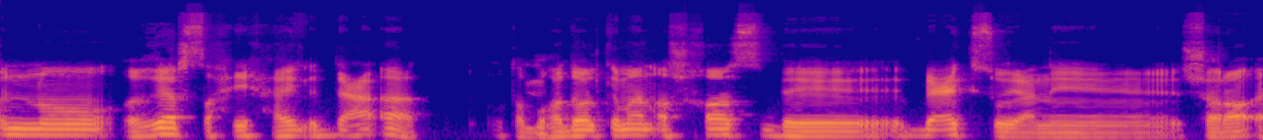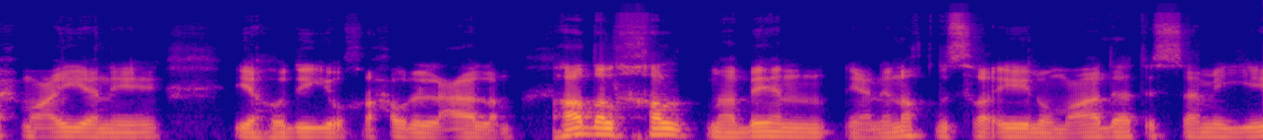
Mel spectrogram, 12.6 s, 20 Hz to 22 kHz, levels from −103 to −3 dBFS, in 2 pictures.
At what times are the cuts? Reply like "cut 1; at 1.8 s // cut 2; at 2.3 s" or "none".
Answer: none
